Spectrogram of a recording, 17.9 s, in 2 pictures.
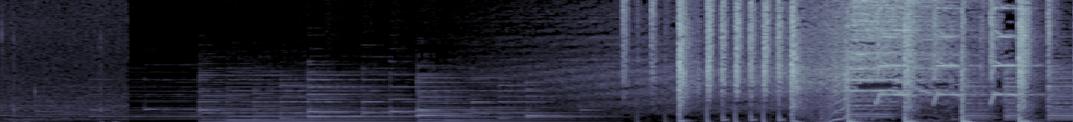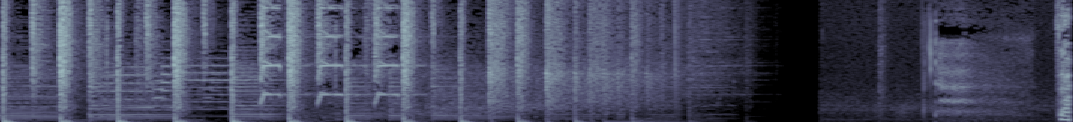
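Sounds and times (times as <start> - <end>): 
pop song played on radio: 5.7 - 14.8.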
